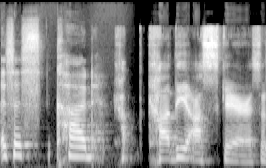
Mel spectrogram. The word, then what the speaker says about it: Kadiasker: So I don't know how do you pronounce is this kad kadi aare.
